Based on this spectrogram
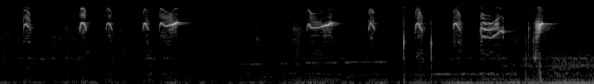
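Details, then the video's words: Brown-throated sunbird outside the cage giving rapid, high, scratchy chirps and twisting upslurred notes in irregular clusters, with quiet low background noise. "KORLAP (Kolibri kelapa)Manggar gacor luar sangkar"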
